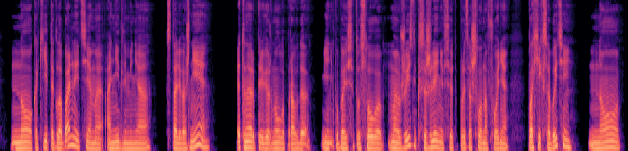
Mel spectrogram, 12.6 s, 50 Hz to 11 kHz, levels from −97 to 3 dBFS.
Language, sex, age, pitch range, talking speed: Russian, male, 20-39, 120-140 Hz, 145 wpm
